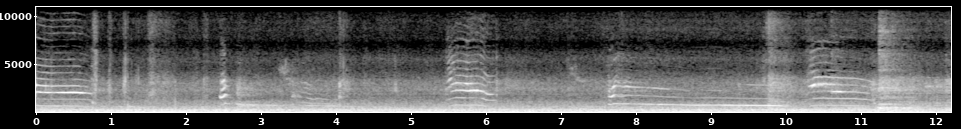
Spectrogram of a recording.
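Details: Stray cats fighting over food, snatching it from one another; repeated meows throughout, several long descending wails and shorter rising calls, a few overlapping, against a constant low rumble.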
